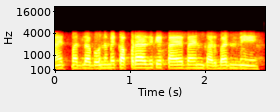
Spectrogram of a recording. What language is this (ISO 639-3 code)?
snd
